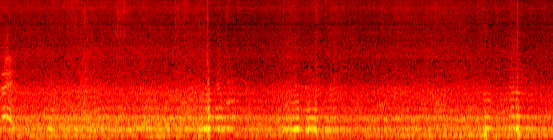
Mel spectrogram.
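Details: Continuous low humming drone of honey bees, steady in loudness, with occasional faint clicks and brief higher whines as individual bees pass close.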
